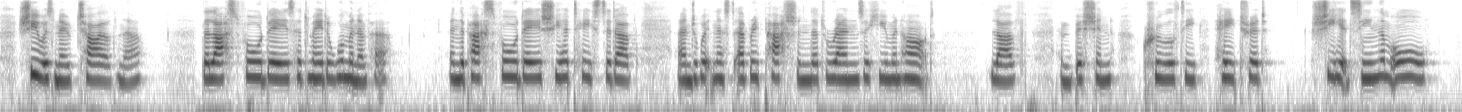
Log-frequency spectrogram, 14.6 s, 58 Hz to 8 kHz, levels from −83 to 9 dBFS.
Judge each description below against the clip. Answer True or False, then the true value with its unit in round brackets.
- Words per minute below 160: False (170 wpm)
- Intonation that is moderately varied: False (1.2 semitones)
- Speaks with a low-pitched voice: False (255 Hz)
